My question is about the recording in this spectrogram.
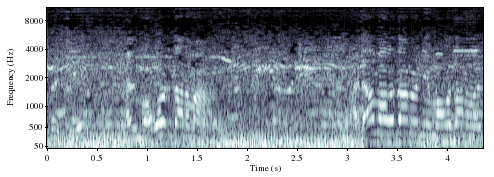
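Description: Street traffic: motorcycle, scooter and auto-rickshaw engines running and passing, a steady low rumble that is louder through the middle, under a man's voice.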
